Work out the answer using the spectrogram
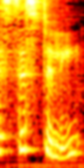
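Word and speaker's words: systole: Cardiac cycle के बारे में बात करेंगे तो सिस्टले एंड डायस्टले, इट इज नॉट सिस्टोल एंड डायस्टोल, इट इज सिस्टले एंड डायस्टले।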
